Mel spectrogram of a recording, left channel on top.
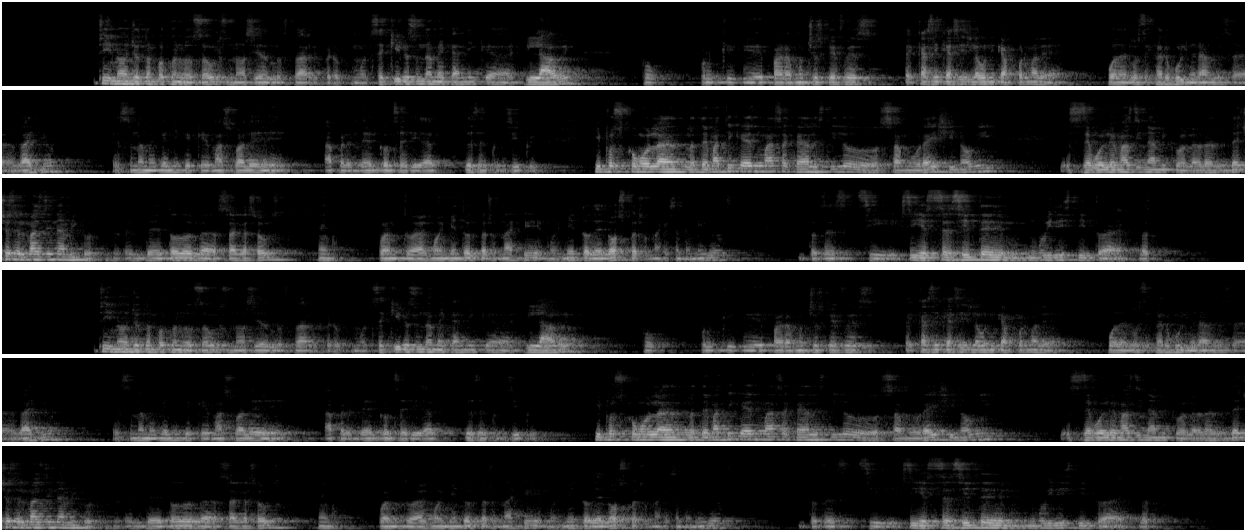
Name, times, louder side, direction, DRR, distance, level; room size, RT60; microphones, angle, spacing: voice 1, 0.9-5.8 6.4-6.6 7.0-8.7 9.0-10.7 11.1-13.0 13.5-15.3 15.7-22.4 23.0-27.7 28.0-28.2 28.6-32.2 32.8-36.3, left 2 dB, 60° left, 7 dB, 1.1 m, -30 dB
29.5 x 12.0 x 7.3 m, 1.0 s
head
